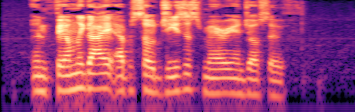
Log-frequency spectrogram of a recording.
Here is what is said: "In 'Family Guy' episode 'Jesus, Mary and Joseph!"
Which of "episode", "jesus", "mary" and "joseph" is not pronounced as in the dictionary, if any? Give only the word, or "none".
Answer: none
